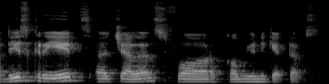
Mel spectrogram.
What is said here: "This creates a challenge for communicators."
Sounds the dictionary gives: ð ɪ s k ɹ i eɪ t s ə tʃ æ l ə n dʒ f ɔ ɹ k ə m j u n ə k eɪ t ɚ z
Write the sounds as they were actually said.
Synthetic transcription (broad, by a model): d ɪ s k ɹ i eɪ t s ə tʃ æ l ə n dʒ f ɔ ɹ k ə m j u n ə k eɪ t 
